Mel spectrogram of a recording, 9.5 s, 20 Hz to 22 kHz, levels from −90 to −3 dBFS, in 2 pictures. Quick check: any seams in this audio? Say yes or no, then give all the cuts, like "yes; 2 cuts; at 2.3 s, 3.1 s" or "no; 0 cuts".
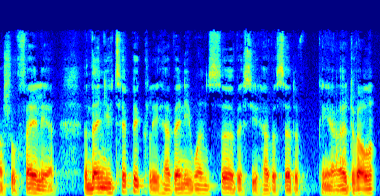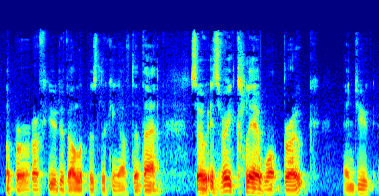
no; 0 cuts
